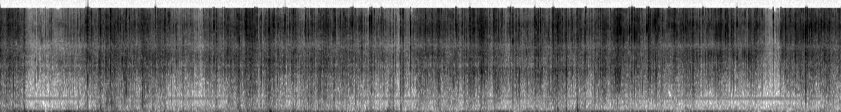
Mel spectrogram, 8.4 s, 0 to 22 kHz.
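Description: A clear plastic strip, folded smaller, is crinkled between the fingers, giving a dense, continuous crackling and crinkling with bright, crisp edges. Close crackles keep the level steady throughout, with a faint steady tone near 500 Hz underneath.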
